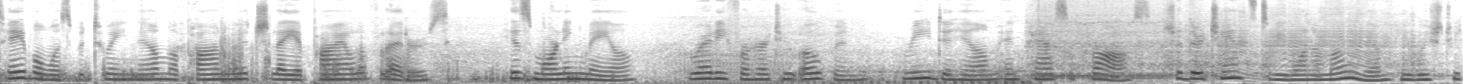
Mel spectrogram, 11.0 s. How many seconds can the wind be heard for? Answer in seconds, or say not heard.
7 s.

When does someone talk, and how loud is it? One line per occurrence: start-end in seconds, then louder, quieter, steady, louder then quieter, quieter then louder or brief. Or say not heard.
0.0-10.9 steady.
